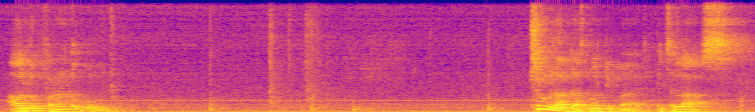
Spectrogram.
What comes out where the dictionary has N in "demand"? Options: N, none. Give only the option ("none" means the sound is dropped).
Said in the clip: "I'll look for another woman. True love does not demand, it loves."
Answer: none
